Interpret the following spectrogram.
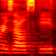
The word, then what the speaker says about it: Rosowski: And begin with Rosowski. I'm sorry. That's okay. It's a Polish name. They get butchered. Is this on? Okay. Go. Do we need it? I think. Okay. So hi, my name's Rosowski.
